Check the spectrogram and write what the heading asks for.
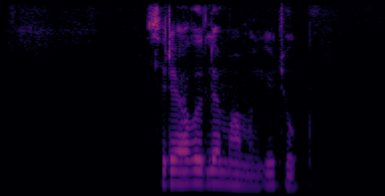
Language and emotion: Russian, neutral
